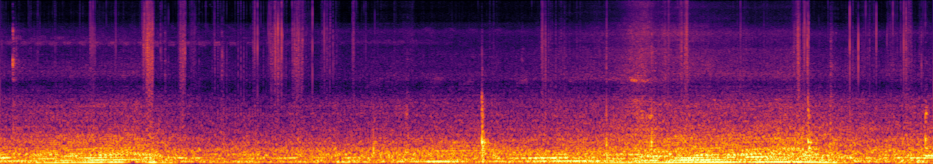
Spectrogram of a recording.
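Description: Engine of a road vehicle running steadily as it drives along, its pitch drifting slightly up and down over road noise. A single sharp click comes about seven seconds in.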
